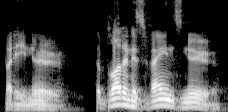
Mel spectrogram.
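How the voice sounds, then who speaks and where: A man narrating a dramatic historical romance audio story in a measured, scripted delivery. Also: very deep voice, sing-song, vocal fry.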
